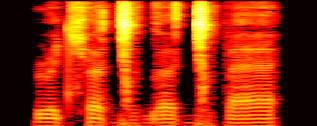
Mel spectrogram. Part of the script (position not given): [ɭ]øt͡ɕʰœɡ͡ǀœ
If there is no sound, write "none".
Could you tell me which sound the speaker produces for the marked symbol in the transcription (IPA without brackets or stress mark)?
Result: ɭ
